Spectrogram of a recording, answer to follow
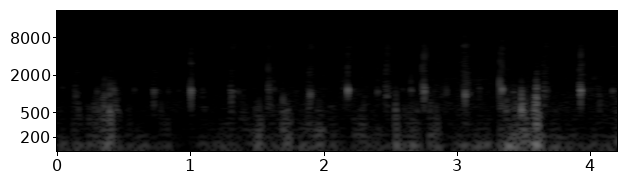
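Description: Horses' hooves clip-clopping on an asphalt road, about four hoofbeats a second, over a steady low rumble of wind on the microphone.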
